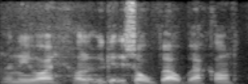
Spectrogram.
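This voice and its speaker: A man's voice: sits low, little pitch movement, rapid-fire, heavy background noise. A man doing a casual car repair vlog, grumbling and swearing as he works. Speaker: car DIY vlogger.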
